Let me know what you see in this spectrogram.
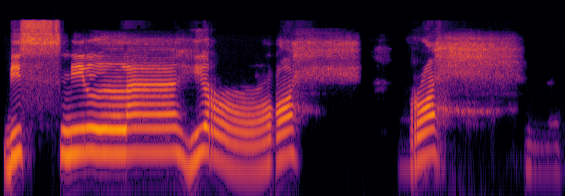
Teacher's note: huruf H itu ada pedesnya, bukan ada ngoroknya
